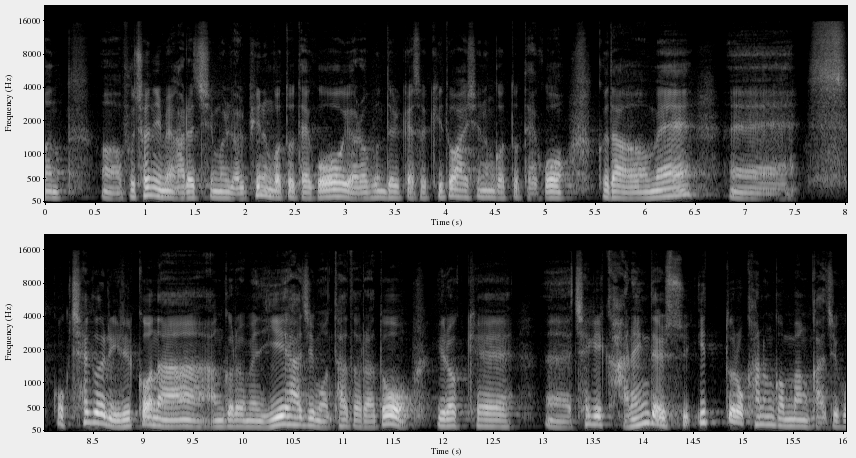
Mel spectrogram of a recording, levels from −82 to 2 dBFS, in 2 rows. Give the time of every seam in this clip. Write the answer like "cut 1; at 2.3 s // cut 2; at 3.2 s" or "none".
none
